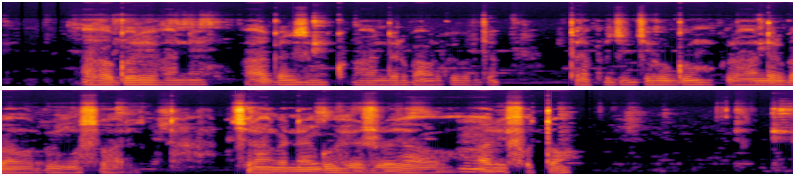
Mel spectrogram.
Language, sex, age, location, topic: Kinyarwanda, male, 18-24, Kigali, government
